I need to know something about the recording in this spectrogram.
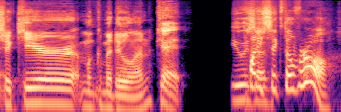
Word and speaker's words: Shakir Mukhamadullin: Shakir Mukhamadullin.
